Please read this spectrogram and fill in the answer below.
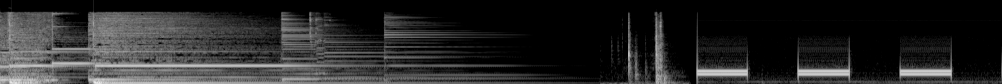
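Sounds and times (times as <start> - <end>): telephone busy signal: 7.0 - 9.6.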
